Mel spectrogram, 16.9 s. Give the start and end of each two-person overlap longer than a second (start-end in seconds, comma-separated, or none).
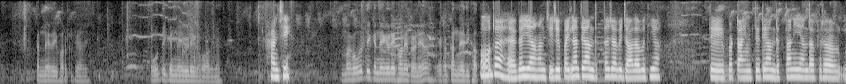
none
